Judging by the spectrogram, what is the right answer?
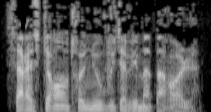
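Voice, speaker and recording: A man's voice: low voice, quick pace, a little mellow, slightly rough, no echo, clean studio sound. A man reading as a cold, grim police commander. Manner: cold, level, insistent. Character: grim, hard-pressing male police commander. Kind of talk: audiobook character voice.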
